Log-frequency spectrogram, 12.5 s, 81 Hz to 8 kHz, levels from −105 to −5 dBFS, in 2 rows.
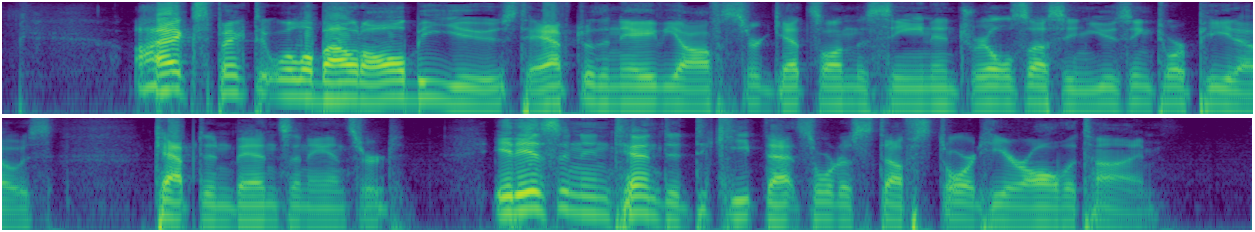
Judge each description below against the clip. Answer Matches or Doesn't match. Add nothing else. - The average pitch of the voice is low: Matches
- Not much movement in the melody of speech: Doesn't match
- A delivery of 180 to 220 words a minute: Matches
